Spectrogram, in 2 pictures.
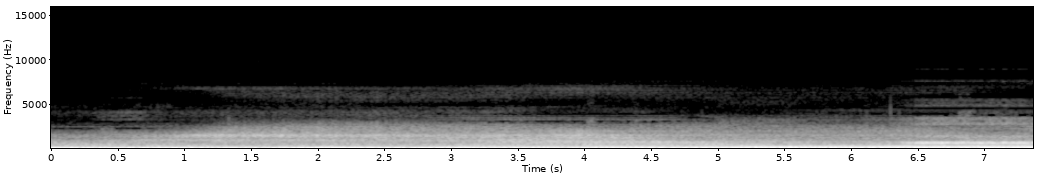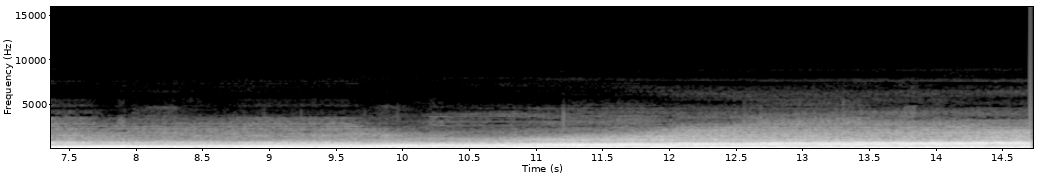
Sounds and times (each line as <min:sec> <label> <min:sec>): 0:00.0 ambient noise 0:14.7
